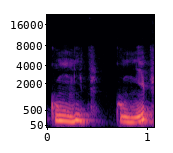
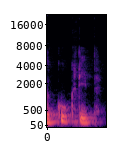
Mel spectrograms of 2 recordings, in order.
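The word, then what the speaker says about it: 국립: Si on a Kook, Lip, on va faire les deux règles en même temps. Le diul va se transformer en ion, donc nip, et comme à la fin on a un ion, on va voir le G qui va se transformer en ng, donc kungnip, qui est beaucoup plus facile à dire que kuklip.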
